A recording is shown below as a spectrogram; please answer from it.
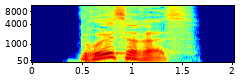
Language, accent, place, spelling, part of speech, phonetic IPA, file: German, Germany, Berlin, größeres, adjective, [ˈɡʁøːsəʁəs], De-größeres.ogg
- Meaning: strong/mixed nominative/accusative neuter singular comparative degree of groß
